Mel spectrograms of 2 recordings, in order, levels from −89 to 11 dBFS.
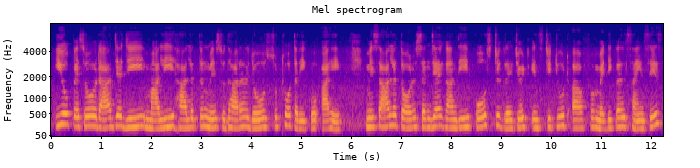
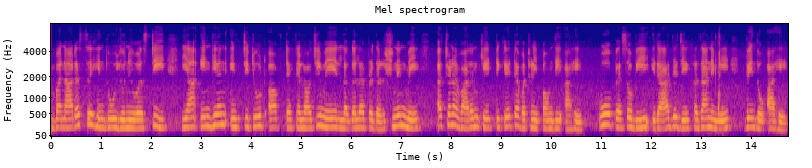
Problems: constant background noise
